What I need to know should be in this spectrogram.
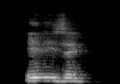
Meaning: inflection of élire: 1. second-person plural present indicative 2. second-person plural imperative
- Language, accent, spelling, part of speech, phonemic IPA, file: French, Canada, élisez, verb, /e.li.ze/, LL-Q150 (fra)-élisez.wav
